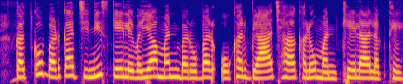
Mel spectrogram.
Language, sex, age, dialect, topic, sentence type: Chhattisgarhi, female, 18-24, Western/Budati/Khatahi, banking, statement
